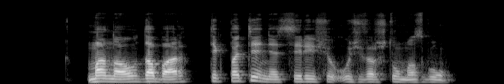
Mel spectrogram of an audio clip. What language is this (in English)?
Lithuanian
